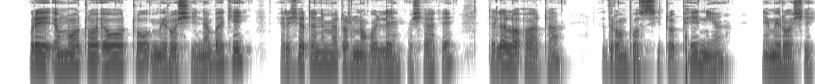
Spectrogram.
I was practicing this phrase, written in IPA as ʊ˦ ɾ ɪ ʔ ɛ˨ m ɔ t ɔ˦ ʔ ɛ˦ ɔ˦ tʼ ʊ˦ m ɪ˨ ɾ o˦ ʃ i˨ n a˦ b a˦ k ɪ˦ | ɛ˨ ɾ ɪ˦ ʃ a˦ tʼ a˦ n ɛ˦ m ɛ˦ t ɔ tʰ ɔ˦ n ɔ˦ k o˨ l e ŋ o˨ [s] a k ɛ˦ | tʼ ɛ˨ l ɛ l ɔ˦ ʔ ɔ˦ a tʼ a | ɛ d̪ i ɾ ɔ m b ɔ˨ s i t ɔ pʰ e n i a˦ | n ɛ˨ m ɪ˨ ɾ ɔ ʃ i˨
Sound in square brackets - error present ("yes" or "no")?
yes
